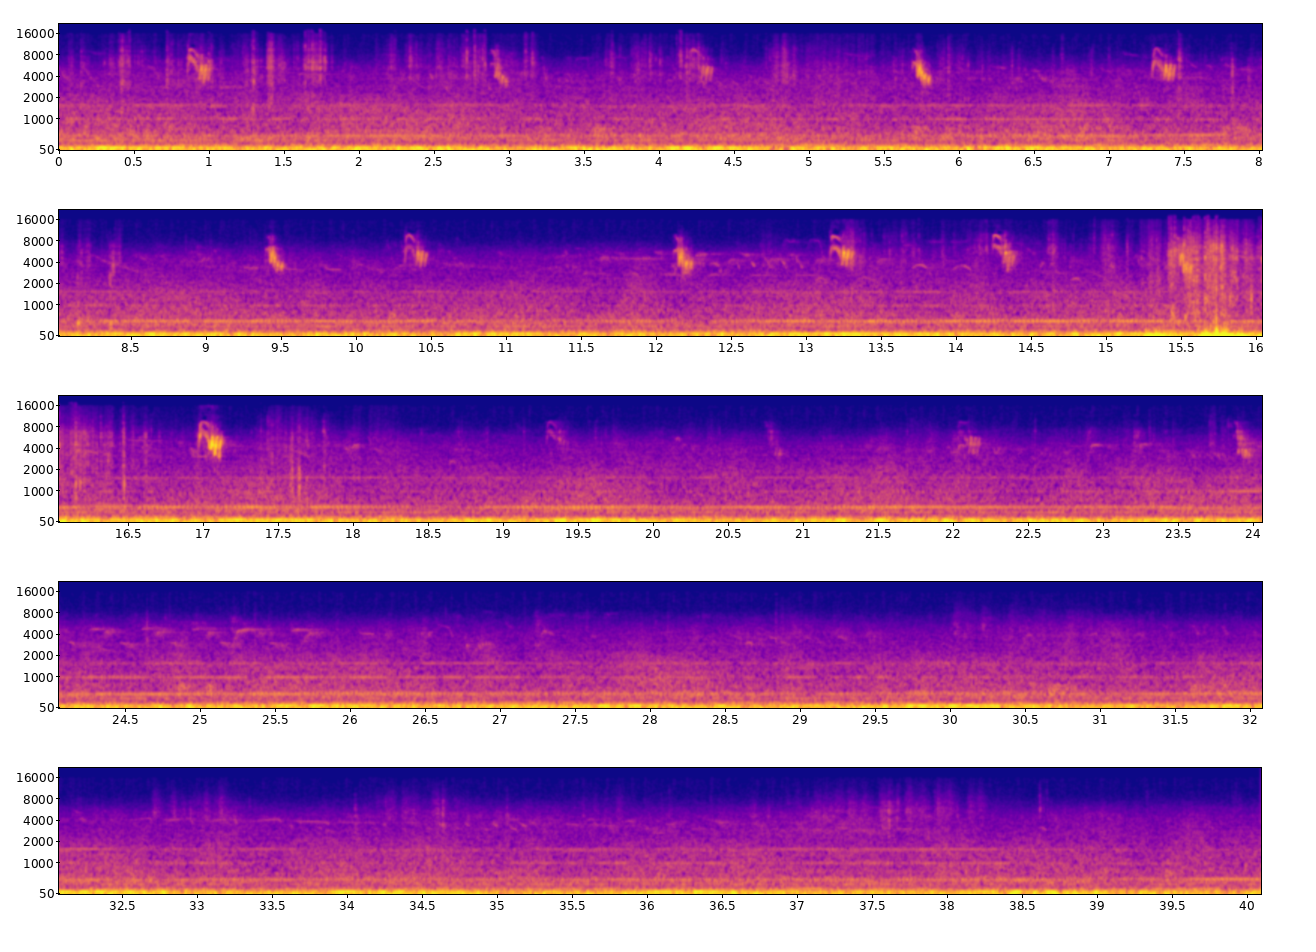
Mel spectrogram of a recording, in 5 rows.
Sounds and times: fluttering bird 0:00.0 - 0:20.9
falling leaf 0:14.9 - 0:16.8
fluttering bird 0:21.6 - 0:39.0

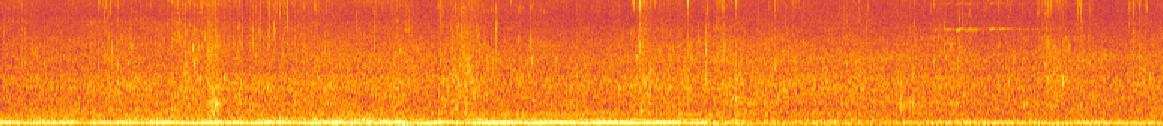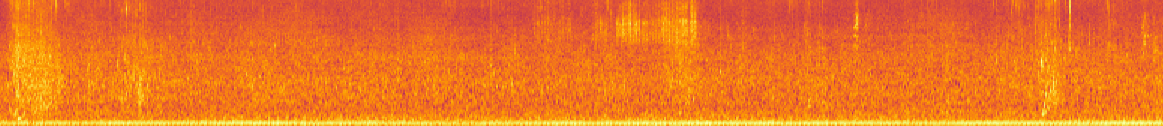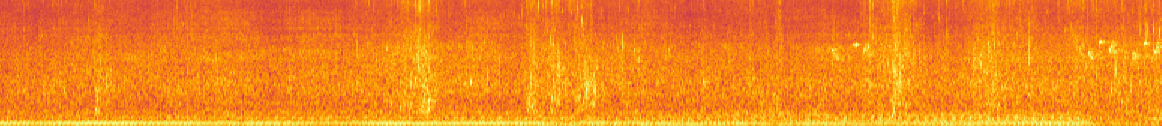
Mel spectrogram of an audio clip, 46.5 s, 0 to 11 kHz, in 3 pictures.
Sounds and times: Fishing boat returns to the dock 0:00.0 - 0:46.5
tide 0:00.0 - 0:46.5
birds sound 0:22.6 - 0:25.4
birds sound 0:38.6 - 0:46.5

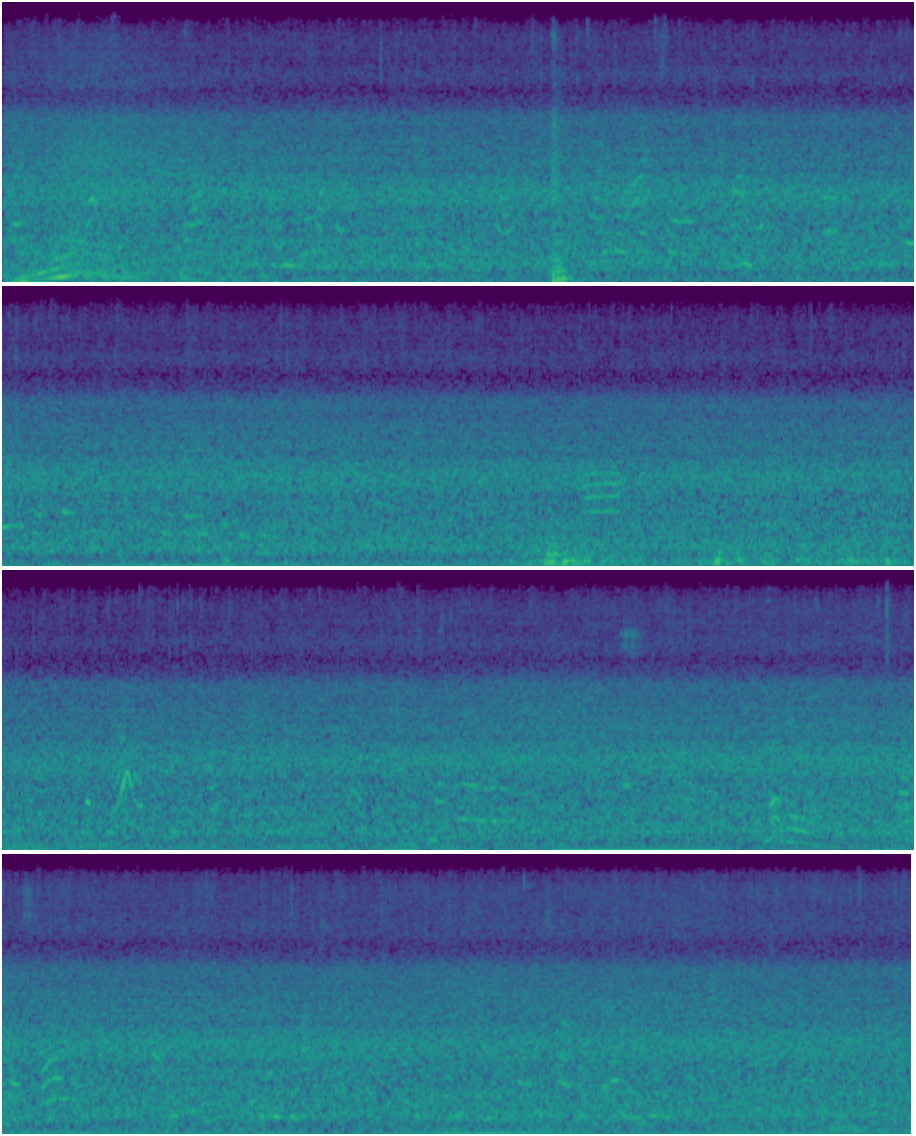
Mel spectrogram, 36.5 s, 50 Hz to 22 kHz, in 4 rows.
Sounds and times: heavy rain 0:00.0 - 0:36.4
conversation in english 0:17.0 - 0:35.1

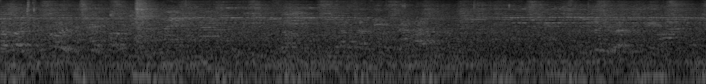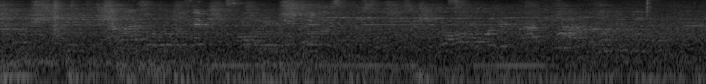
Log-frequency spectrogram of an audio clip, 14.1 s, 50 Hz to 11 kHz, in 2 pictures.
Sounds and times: music 0:00.0 - 0:14.1

